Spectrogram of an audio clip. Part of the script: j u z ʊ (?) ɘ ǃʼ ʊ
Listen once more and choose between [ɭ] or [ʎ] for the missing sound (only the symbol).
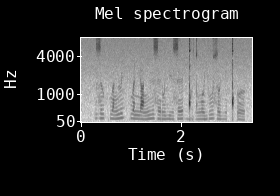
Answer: ʎ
